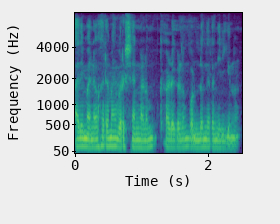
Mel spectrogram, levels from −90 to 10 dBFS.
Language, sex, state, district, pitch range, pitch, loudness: Malayalam, male, Kerala, Kollam, 105-120 Hz, 110 Hz, -17 LUFS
